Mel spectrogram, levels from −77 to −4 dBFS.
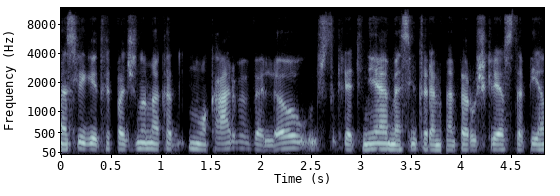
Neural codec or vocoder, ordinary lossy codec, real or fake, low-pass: vocoder, 22.05 kHz, 80 mel bands, WaveNeXt; Opus, 24 kbps; fake; 9.9 kHz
